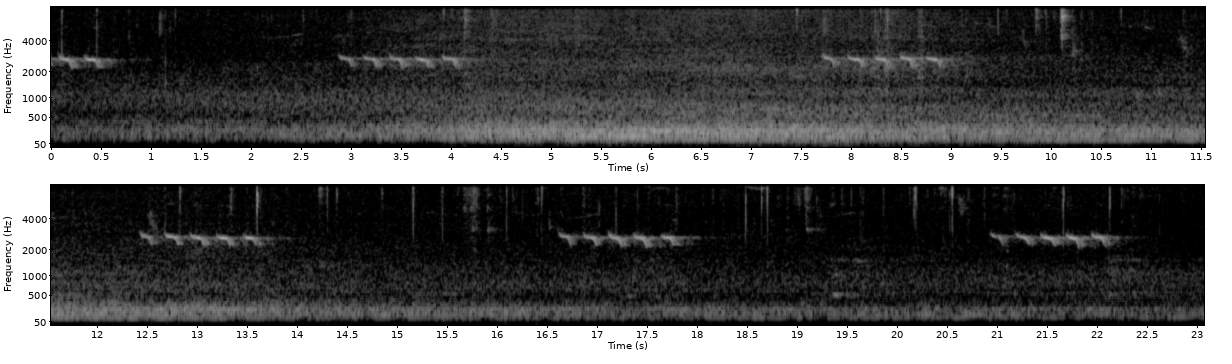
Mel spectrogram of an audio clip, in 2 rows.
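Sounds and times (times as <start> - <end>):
faint clicks: 0.0 - 1.4, 3.4 - 4.5, 7.4 - 11.4, 12.4 - 22.7
songbird whistling falling notes: 7.7 - 9.0, 12.4 - 13.8.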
